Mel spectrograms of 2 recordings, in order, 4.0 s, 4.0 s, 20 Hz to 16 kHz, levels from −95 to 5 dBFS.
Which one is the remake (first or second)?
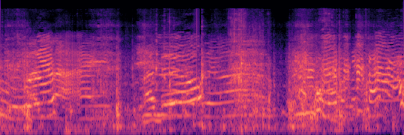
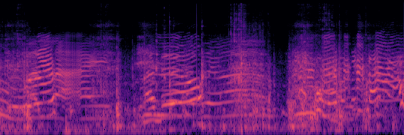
first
